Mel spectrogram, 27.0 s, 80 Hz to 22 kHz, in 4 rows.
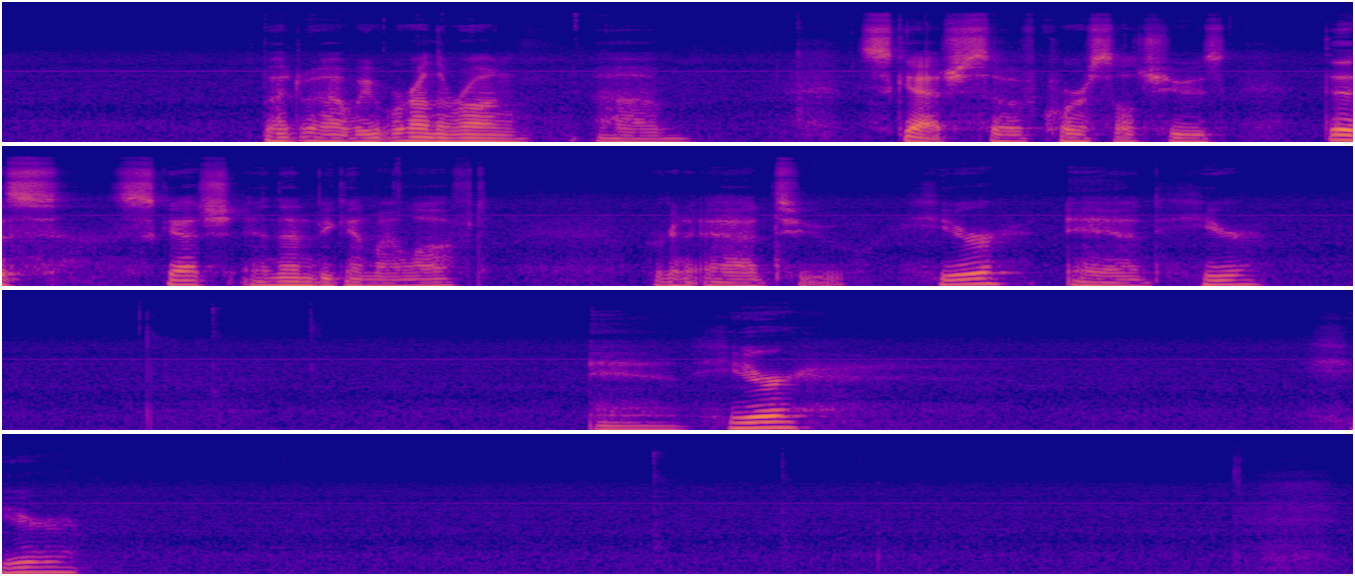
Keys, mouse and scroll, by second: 1.6 click, 2.2 scroll up 1, 2.8 scroll down 1, 3.2 click, 3.7 click, 3.8 space, 4.2 scroll up 2, 4.5 space, 4.9-5.2 scroll up 2, 5.9 click, 8.4 click, 9.7 click, 11.0 click, 12.0 click, 13.6 click, 14.1 scroll down 1, 14.6 middle click, 16.0 click, 16.9 click, 18.3 click, 19.8 click, 21.5 click, 23.0 click, 23.5 middle click, 24.9 click, 26.3 click.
